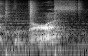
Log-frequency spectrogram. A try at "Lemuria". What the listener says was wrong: Lemuria? There's an I there.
